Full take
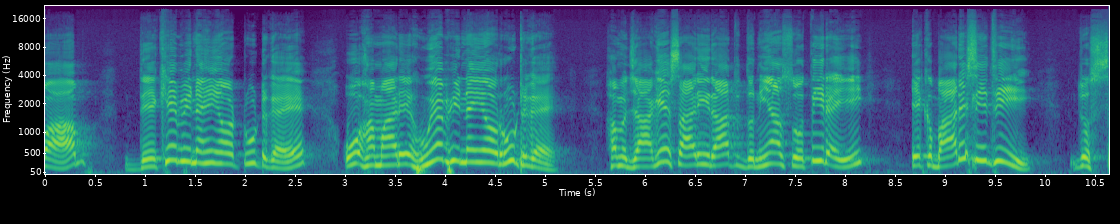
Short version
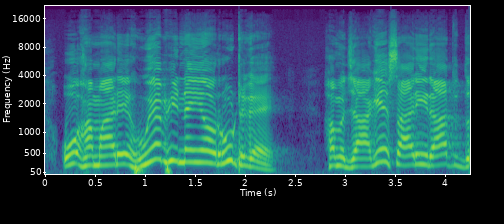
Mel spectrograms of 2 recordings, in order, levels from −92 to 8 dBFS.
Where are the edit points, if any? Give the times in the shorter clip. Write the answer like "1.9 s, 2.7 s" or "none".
none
